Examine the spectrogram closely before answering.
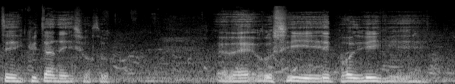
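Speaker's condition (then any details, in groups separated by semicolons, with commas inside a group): Parkinson's disease; pesticide exposure over 27 years at Coralis Cooperative, skin and inhalation, weakened bones, pronounced stooped posture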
